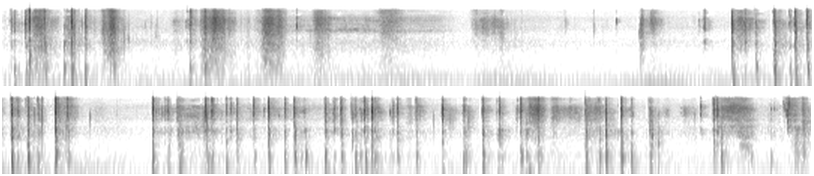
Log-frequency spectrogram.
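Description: Fingers type on a computer keyboard in a quiet room, producing bursts of rapid, close clicking keystrokes with a short pause in the middle and no talking.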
